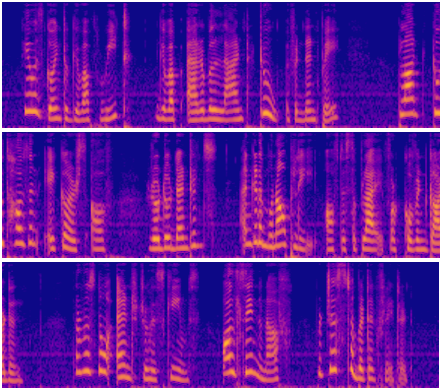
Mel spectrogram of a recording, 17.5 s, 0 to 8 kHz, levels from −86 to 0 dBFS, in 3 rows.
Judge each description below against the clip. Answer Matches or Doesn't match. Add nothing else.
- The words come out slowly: Doesn't match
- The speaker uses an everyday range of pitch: Doesn't match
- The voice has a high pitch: Matches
